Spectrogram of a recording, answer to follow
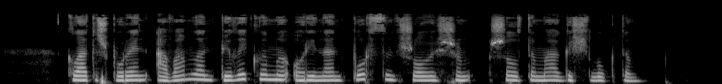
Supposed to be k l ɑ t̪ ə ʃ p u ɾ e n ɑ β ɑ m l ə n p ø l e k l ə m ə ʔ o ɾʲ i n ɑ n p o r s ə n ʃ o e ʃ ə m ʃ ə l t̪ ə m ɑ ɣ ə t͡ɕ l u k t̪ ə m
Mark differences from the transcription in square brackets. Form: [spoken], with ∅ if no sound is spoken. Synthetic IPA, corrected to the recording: k l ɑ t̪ ə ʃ p u ɾ e n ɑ β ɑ m l [ɑ] n p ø l e k l ə m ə ʔ o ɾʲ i n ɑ n p o r s ə n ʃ o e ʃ ə m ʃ ə l t̪ ə m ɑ ɣ ə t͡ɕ l u k t̪ ə m

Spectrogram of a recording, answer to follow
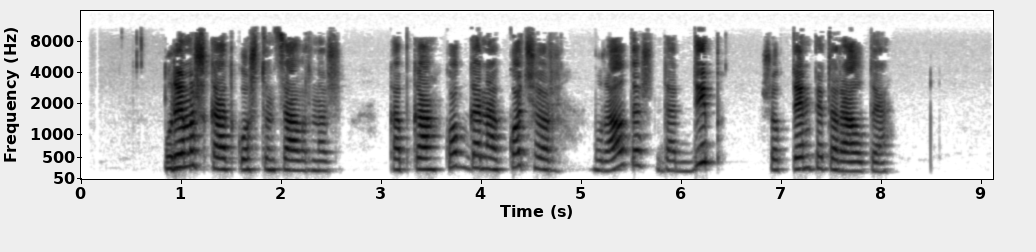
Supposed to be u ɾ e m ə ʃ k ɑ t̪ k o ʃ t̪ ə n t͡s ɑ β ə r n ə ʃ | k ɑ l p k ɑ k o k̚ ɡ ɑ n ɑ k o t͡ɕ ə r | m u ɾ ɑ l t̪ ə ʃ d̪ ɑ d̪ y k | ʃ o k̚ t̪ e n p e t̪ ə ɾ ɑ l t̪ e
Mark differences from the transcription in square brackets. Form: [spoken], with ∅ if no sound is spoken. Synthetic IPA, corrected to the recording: u ɾ e m ə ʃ k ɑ t̪ k o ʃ t̪ ə n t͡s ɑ β ə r n ə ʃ | k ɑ [∅] p k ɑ k o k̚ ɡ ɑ n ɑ k o t͡ɕ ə r | m u ɾ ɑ l t̪ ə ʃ d̪ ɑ d̪ y [p] | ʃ o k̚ t̪ e n p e t̪ ə ɾ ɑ l t̪ e

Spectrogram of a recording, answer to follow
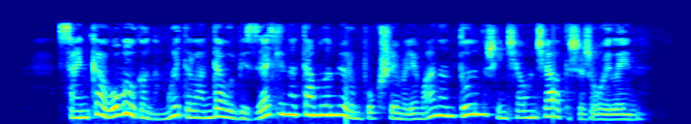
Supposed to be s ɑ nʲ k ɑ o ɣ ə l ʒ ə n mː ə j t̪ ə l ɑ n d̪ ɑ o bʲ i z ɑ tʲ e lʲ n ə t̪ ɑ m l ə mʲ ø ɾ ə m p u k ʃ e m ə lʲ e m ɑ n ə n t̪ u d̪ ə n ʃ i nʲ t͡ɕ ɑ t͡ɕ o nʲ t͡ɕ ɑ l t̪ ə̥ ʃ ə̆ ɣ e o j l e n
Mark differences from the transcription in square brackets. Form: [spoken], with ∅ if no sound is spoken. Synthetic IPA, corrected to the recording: s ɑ nʲ k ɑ o ɣ ə l [ɣ] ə n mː ə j t̪ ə l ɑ n d̪ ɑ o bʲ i z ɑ tʲ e lʲ n ə t̪ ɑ m l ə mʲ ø ɾ ə m p u k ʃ e m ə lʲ e m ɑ n ə n t̪ u d̪ ə n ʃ i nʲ t͡ɕ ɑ [∅] o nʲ t͡ɕ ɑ l t̪ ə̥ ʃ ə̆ [ʒ] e o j l e n

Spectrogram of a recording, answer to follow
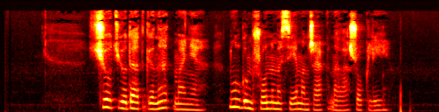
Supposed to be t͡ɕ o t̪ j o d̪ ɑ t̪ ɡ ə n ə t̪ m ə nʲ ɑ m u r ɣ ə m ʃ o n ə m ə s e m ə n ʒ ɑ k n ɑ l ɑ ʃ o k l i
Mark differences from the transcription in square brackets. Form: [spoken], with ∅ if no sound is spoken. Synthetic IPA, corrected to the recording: t͡ɕ o t̪ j o d̪ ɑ t̪ ɡ ə n [ɑ] t̪ m [ɑ] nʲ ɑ [n] u [l] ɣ ə m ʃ o n ə m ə s e m ə n ʒ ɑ k n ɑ l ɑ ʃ o k l i

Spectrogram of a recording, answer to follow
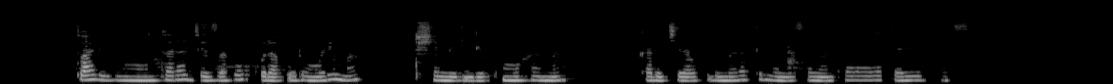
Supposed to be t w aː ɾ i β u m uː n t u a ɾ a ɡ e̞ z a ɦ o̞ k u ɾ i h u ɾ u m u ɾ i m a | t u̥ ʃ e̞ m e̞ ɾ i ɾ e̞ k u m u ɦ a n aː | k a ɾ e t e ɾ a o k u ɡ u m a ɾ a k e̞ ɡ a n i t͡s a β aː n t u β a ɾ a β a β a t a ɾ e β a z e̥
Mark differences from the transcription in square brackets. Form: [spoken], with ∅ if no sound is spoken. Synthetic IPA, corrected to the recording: t w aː ɾ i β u m uː n t u a ɾ a [ɟ] e̞ z a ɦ o̞ k u ɾ [a] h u ɾ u m u ɾ i m a | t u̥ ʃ e̞ m e̞ ɾ i ɾ e̞ k u m u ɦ a n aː | k a ɾ e [c] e ɾ a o k u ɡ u m a ɾ a [t] e̞ ɡ a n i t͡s a β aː n t u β a ɾ a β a β a t a ɾ e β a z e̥

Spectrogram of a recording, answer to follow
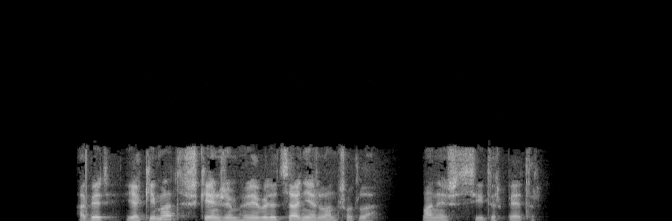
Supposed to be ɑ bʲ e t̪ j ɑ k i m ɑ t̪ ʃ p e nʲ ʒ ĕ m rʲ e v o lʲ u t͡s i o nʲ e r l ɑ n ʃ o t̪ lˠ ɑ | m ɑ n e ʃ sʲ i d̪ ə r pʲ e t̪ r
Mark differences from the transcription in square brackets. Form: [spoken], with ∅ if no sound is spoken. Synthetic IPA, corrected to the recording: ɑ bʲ e t̪ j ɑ k i m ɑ t̪ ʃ [k] e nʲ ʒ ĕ m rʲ e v o lʲ u t͡s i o nʲ e r l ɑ n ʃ o t̪ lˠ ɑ | m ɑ n e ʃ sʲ i d̪ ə r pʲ e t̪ r

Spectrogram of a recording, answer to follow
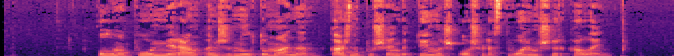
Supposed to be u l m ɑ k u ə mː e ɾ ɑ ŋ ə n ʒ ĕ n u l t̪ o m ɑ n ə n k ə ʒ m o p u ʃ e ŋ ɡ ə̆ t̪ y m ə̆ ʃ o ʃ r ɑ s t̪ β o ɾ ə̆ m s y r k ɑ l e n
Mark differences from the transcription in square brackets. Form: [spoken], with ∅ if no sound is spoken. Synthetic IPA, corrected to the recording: u l m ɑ [p] u ə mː e ɾ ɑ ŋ ə n ʒ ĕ n u l t̪ o m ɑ n ə n k [ɑ] ʒ [n] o p u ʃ e ŋ ɡ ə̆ t̪ y [ŋ] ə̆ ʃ o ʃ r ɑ s t̪ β o ɾ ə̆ m [ʃ] y r k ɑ l e n

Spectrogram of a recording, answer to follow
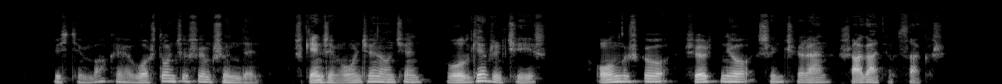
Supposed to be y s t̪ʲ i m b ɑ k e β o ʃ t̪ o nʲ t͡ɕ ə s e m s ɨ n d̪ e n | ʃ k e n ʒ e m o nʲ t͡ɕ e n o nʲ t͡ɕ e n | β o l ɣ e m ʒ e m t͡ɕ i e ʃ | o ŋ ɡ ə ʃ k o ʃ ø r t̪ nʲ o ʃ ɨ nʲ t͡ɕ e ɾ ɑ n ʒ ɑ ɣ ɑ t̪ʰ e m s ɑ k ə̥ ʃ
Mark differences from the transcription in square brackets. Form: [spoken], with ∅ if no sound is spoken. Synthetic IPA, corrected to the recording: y s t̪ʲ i m b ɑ k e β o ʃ t̪ o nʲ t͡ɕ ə [ʃ] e m [ʃ] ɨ n d̪ e n | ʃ k e n ʒ e m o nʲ t͡ɕ e n o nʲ t͡ɕ e n | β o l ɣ e m ʒ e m t͡ɕ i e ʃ | o ŋ ɡ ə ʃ k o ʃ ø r t̪ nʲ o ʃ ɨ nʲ t͡ɕ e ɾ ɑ n [ʃ] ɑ ɣ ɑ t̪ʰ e m s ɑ k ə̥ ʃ

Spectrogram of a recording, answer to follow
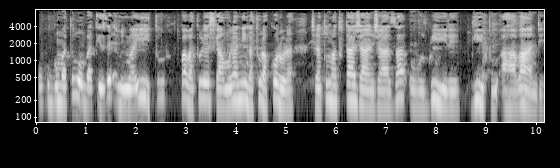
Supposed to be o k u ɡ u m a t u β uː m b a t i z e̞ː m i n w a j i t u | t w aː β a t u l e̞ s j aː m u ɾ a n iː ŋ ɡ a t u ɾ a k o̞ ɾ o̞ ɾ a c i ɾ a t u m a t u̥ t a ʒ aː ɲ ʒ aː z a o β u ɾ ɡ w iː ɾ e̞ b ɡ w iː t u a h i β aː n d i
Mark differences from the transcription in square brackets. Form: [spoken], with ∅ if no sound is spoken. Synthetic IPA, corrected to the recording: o k u ɡ u m a t u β uː m b a t i z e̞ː m i n w a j i t u | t w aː β a t u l e̞ s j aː m u ɾ a n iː ŋ ɡ a t u ɾ a k o̞ ɾ o̞ ɾ a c i ɾ a t u m a t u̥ t a ʒ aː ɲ ʒ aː z a o β u ɾ ɡ w iː ɾ e̞ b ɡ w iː t u a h [a] β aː n d i

